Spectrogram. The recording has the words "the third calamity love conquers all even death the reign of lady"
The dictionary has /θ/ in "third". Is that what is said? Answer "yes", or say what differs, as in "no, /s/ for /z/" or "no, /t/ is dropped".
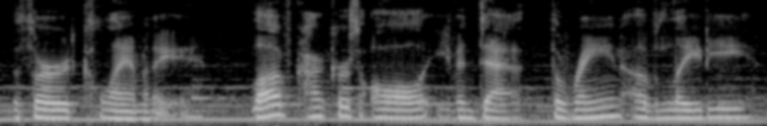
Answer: yes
